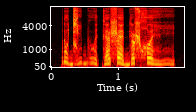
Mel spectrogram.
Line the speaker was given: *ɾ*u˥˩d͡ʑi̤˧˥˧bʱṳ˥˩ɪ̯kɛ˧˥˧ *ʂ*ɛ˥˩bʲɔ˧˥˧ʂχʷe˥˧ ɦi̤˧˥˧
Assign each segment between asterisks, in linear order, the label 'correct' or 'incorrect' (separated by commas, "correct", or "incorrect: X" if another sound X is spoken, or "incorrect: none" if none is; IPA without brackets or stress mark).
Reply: correct, correct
